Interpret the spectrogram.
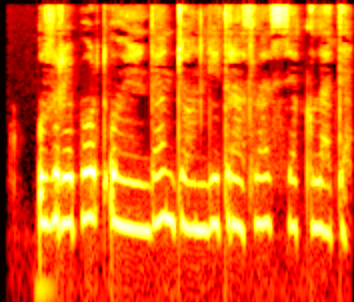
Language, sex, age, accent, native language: Uzbek, female, 12-17, Andijon, Uzbek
